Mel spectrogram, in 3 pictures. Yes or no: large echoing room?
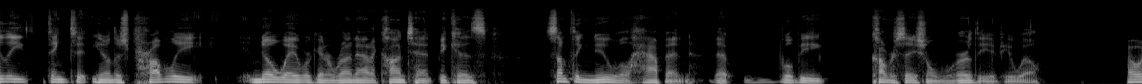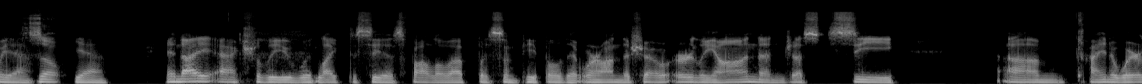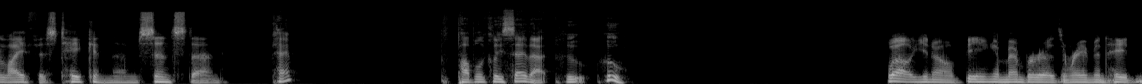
no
